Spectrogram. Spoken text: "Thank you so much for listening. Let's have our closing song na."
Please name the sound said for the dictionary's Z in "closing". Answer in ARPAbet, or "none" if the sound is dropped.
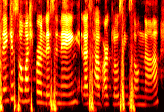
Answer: S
